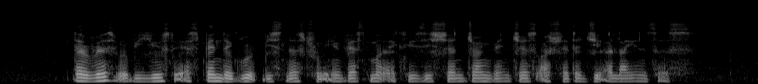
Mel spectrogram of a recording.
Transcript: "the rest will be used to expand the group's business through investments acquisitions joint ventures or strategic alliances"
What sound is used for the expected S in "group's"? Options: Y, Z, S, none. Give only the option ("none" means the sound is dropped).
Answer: none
